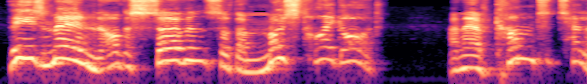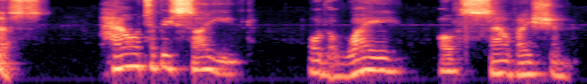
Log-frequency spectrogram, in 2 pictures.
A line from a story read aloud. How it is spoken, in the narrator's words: she chased after Paul and the others, shouting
